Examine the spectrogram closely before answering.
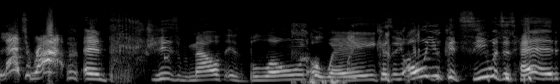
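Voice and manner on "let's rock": goblin character voice, pitched very high. Voicing a goblin who shouts a line before being shot: voicing the goblin. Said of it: "you hear".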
